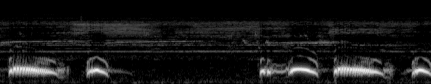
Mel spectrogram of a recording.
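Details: Spotted dove cooing: low, mellow hooted notes in two bursts, a long slurred coo followed by shorter rounded coos, separated by a pause of about a second and a half, over faint steady background hiss.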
